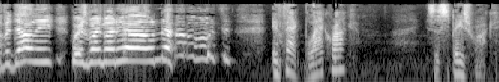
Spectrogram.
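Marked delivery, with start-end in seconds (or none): 0.0-3.1 high, whining mock alarm; a retiree suddenly panicking; mock panic. Panicked investor calling Fidelity.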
